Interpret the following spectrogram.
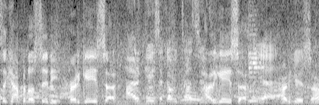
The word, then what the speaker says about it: Hargeisa: How do you pronounce the capital city? Hargeisa. Hargeisa, capital city.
